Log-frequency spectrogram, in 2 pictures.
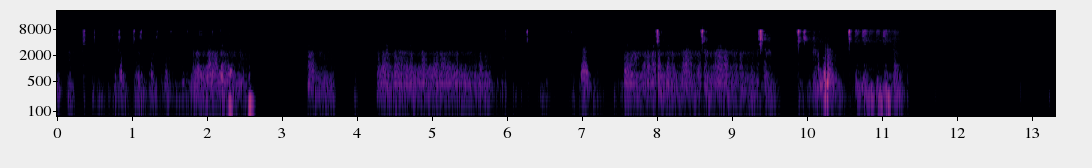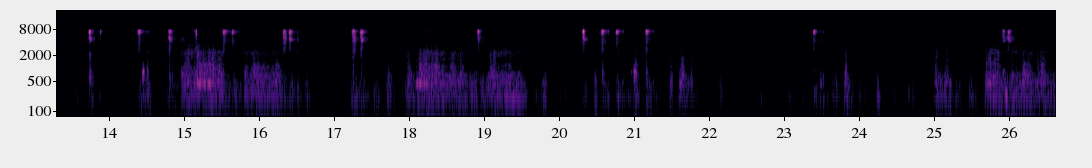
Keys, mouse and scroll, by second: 0.3 click, 0.7 click, 1.0 click, 1.2 click, 1.4 click, 2.0 click, 5.9 click, 6.8 click, 7.9 click, 8.6 click, 9.7 click, 10.5-13.7 drag, 13.8 middle click, 14.7 click, 15.5 middle click, 16.2 click, 17.1 click, 18.8-20.3 drag, 20.6 middle click, 21.2-23.3 middle drag, 25.9 click.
